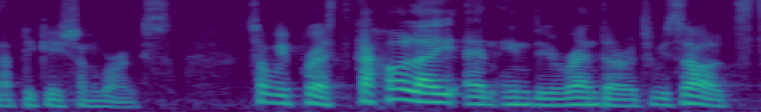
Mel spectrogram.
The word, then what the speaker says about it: Caja: now and Carson's box in Spanish this is why it is pronounced kaha we have some documentation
